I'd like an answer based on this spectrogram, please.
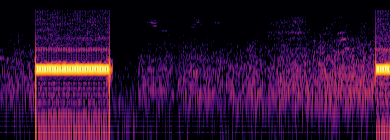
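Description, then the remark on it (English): A phone line ringing back as a dropped caller is called back: a loud, steady mid-pitched ring tone lasting about a second, a quiet stretch of faint line hiss, then the next ring beginning. “Well, it's ringing.”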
